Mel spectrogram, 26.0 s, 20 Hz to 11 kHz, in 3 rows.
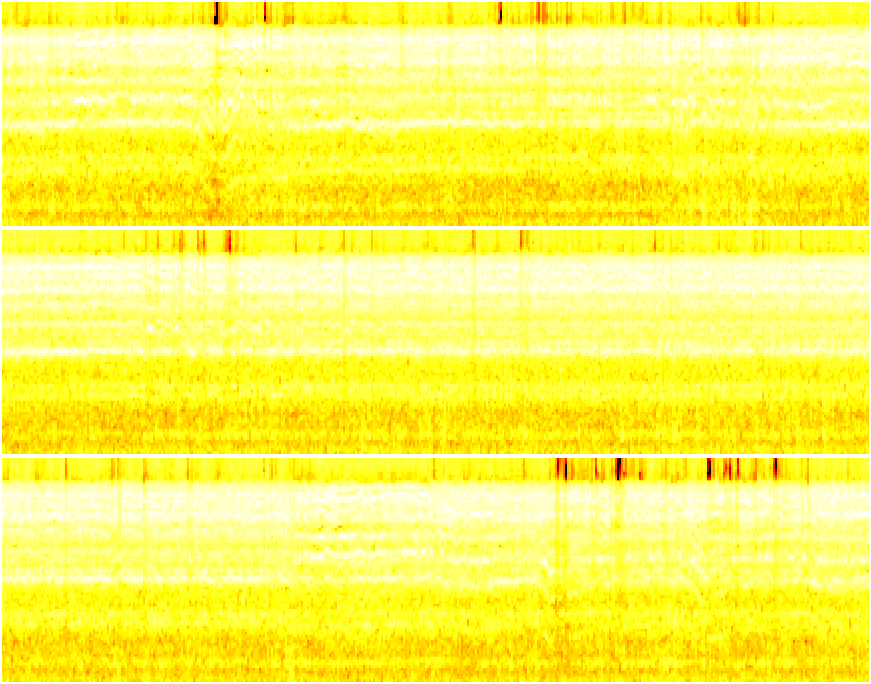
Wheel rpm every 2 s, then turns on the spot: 210, 210, 230, 230, 230, 240, 230, 240, 240, 230, 220, 210, 210.
none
